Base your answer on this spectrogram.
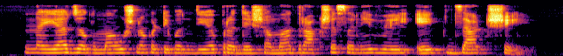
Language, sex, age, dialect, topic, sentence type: Marathi, female, 18-24, Northern Konkan, agriculture, statement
